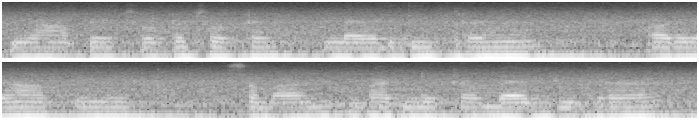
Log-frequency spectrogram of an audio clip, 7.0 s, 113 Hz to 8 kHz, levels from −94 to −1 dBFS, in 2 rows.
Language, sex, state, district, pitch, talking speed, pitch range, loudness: Hindi, male, Chhattisgarh, Raipur, 130 Hz, 155 wpm, 125-130 Hz, -15 LUFS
